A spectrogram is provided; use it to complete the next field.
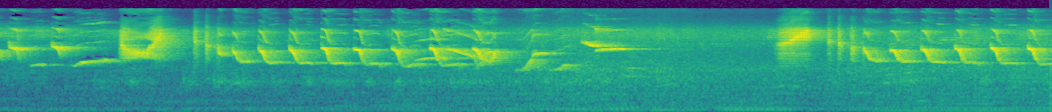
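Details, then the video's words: Lure call of the sooty-headed bulbul: quick runs of sharp, high, downward-slurred chirps delivered in bursts, a brief pause near the middle, then another fast chirping sequence, with a couple of scratchy noise bursts between phrases. "suara pancingan burung kapas tembak"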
